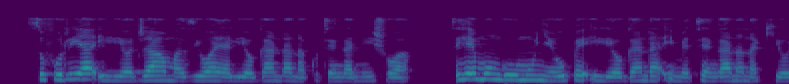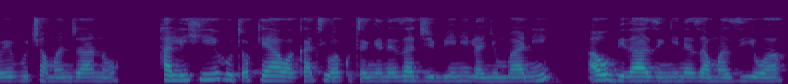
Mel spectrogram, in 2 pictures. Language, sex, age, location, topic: Swahili, female, 25-35, Kisumu, agriculture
